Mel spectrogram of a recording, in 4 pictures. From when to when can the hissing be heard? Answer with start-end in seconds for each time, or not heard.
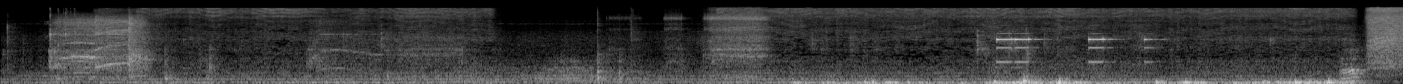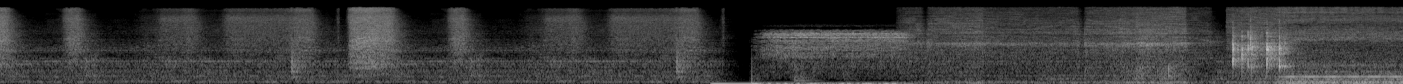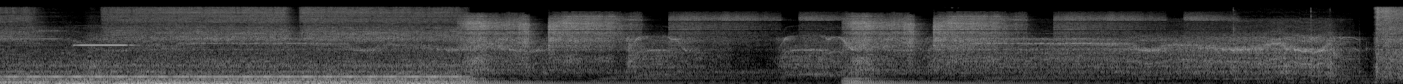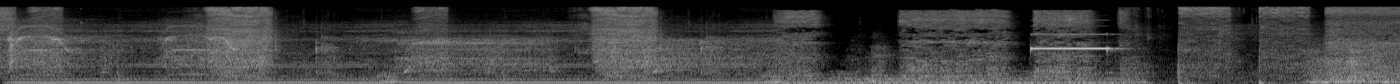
0.0-56.0.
